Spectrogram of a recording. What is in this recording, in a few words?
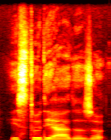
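"istudiados", female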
